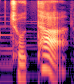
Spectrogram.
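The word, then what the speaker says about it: 좋다: Johta, meaning to be good. Okay. Written, it's johta, but the h meets the d. Yes. What happens? They combine into t, so it becomes jota.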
